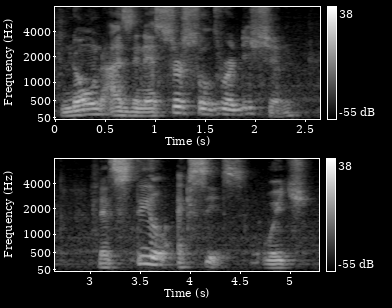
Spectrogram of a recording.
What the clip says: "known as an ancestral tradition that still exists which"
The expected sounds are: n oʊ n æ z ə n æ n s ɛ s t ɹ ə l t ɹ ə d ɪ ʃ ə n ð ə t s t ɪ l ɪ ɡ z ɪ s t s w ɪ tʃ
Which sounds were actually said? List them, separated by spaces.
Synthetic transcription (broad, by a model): n oʊ n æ z ə n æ s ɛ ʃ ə l t ɹ ə d ɪ ʃ ə n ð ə t s t ɪ l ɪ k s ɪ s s w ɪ tʃ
